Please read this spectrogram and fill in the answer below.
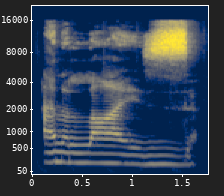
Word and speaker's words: analyze: Analyze.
